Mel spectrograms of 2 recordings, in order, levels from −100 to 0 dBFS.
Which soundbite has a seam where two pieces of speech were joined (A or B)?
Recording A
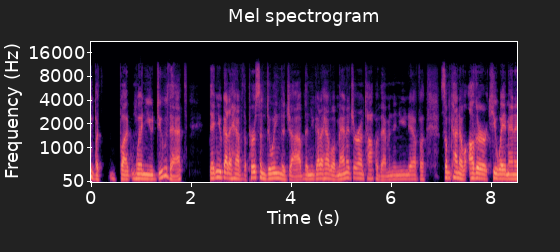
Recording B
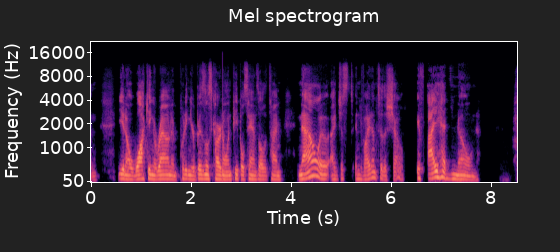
B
